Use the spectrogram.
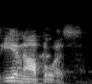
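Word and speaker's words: Yiannopoulos: The first letter is silent. It's Ianopoulos. Yeah, it's like the dude is.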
